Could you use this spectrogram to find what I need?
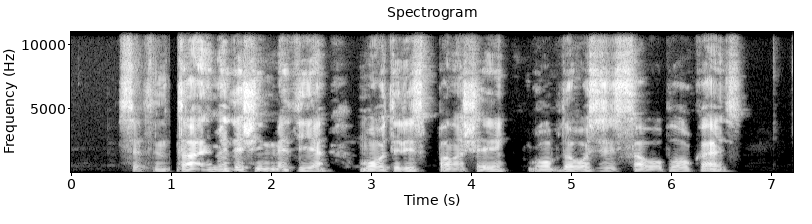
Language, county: Lithuanian, Telšiai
